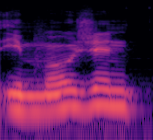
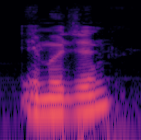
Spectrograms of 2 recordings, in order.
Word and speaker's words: Imogen: other movies with him in it but it's emojian poots is that how you pronounce it emotion imogen imagining yeah you don't remember imogen heap no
